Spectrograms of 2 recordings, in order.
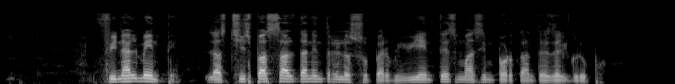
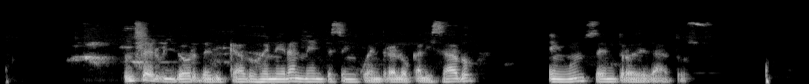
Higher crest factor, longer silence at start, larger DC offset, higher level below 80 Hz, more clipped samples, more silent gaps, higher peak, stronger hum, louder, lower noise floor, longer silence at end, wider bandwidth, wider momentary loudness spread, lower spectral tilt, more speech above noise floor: first, 22 dB vs 14 dB; first, 1 s vs 0.7 s; neither; about the same, -54 dBFS vs -52 dBFS; neither; neither; about the same, -2 dBFS vs -2 dBFS; neither; second, -24 LUFS vs -16 LUFS; about the same, -81 dBFS vs -78 dBFS; first, 0.75 s vs 0.4 s; first, 11.5 kHz vs 7.8 kHz; second, 11 LU vs 15 LU; second, -5.5 dB/octave vs -7 dB/octave; second, 57 dB vs 63 dB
